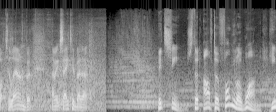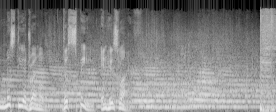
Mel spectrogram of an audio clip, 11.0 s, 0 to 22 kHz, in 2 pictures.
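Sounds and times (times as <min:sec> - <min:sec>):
race car engine driving past: 0:00.0 - 0:11.0.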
